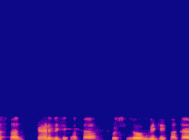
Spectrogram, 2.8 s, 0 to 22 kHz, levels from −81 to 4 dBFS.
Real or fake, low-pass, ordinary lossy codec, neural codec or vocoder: real; 3.6 kHz; MP3, 32 kbps; none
